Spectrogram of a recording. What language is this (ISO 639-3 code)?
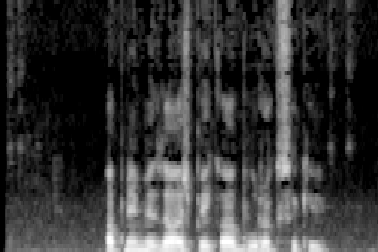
urd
